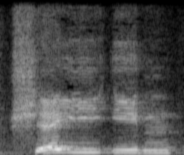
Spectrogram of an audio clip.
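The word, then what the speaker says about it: شيء: The sheen has a line on the top. Ya has sukoon. So you know from the last rule of accents. Madalayin, madalin. We called it the Canadian rule, where you opened your mouth, kind of made an A sound.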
